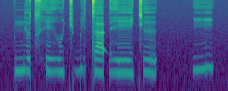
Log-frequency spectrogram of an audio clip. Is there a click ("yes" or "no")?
no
